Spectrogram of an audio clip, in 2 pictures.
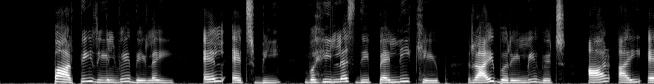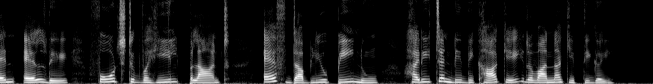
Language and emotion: Punjabi, neutral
